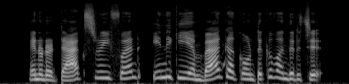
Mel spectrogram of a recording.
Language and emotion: Tamil, happy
